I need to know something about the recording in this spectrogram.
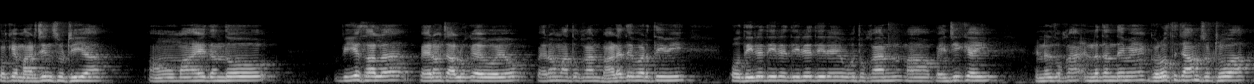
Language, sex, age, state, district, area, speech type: Sindhi, male, 30-45, Gujarat, Surat, urban, spontaneous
